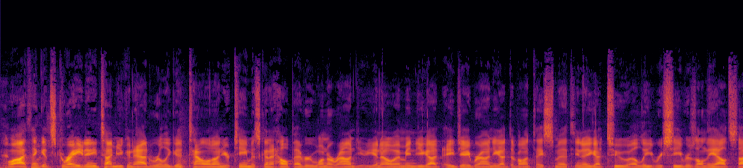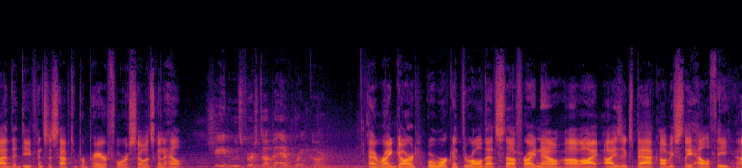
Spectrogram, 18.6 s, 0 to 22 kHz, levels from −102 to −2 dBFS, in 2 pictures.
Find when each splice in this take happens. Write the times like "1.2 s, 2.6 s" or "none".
14.6 s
